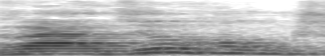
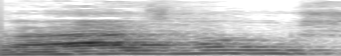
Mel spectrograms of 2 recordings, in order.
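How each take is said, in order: First: An 'o' vowel is heard after 'raj'. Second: No vowel is heard after 'raj'. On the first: The speaker calls it wrong. "এটাকে যদি আমরা রাজহংস বলি তাহলে হবে না" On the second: The speaker calls it right. "এটা রাজহংস"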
